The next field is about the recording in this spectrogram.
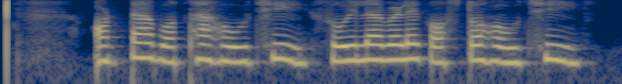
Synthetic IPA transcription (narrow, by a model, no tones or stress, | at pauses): ɔʈabɔt̪ʰaɦowt͡ʃʰisojlabeɭekɔsʈɔɦowt͡ʃʰi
